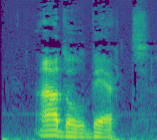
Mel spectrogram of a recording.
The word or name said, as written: Adelbert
